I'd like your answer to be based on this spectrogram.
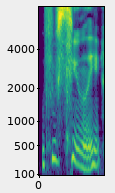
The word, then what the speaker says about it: Fusilli: So the first one was Fusilini. What? – Fusilli, not Fusilini. Fusilli.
